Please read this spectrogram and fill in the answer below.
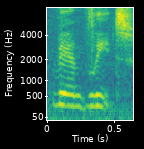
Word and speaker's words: van Vliet: And the next speaker is van Vliet. Do I pronounce that right? Van Vliet.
